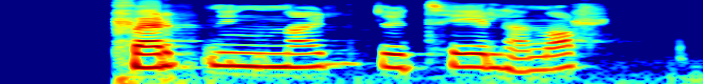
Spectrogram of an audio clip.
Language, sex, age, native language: Icelandic, male, 9, Icelandic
